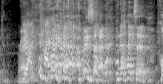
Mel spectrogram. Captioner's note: both laughs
